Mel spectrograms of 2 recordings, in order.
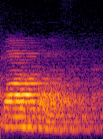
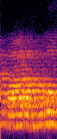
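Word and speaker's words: purpose: আবার এইমের জায়গায় আমরা পারপাসও দিতে পারি না, এই অথবা পারপাস। লেখাটা পারপোজ বলে, উচ্চারণ হবে পারপাস।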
